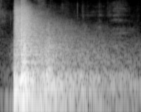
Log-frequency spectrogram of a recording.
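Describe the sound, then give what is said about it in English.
A single artillery shell explosion in Kherson, Ukraine, from shells fired by Russian forces across the Dnieper River: a sudden, loud blast that cracks across all pitches, then fades into a long, low, rumbling echo with no voices. “Every day, hundreds of shells are lobbed into Kherson and the surrounding areas from across the Dnieper River by the Russian forces who retreated from the city last November.”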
